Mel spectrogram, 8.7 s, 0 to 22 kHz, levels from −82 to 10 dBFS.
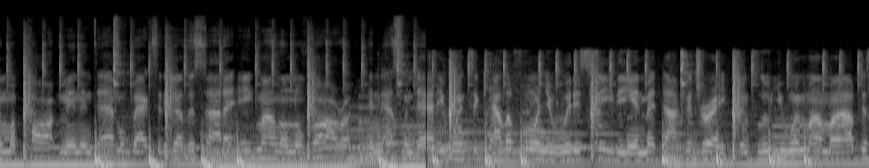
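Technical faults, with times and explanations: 4.25–8.70 s, input switched to a poorer device. A gap of about 20 ms opens at 4.25 s. After it, nothing above 7.1 kHz remains, so the sound turns duller. A new background noise appears, roughly 30 dB below the signal. The overall level stays about the same. The cause is likely a change of input to another microphone or to a headset's call profile, whose narrower band and own noise replace the original path.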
